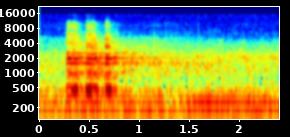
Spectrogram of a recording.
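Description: A vehicle horn tooting three quick times in a row, over a steady low hum of outdoor background noise.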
